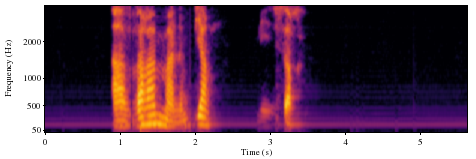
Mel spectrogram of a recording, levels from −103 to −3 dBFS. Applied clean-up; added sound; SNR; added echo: none; none; none; none.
